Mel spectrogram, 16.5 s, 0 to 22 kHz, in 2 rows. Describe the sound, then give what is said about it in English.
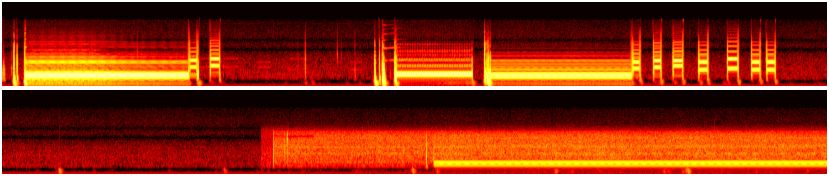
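A steady PBX dial tone, reached on 6 via 480, drones over a telephone line, broken up by short bursts of touch-tone dialing beeps, then returns as a continuous, fairly loud tone with faint line hiss. No one speaks. “Here's calling the dial tone that we get on 6 via 480.”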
